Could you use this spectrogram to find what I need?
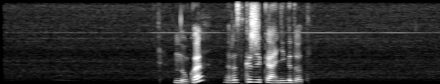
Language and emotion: Russian, positive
